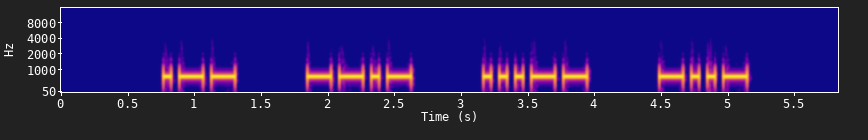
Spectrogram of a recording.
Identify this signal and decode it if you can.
Morse code, heard as a keyed tone, about 20 wpm, spaced as for 11 wpm, 700 Hz. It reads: WQ3X
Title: USA Call Signs - 4 Characters - 3x Character Spacing - 20wpm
